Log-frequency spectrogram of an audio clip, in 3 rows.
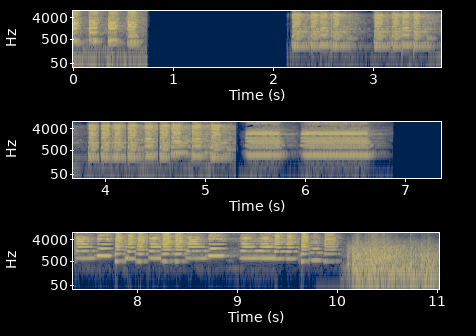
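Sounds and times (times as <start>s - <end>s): cartoon horn steady note: 2.2s - 10.1s
musical horn tune: 2.2s - 10.1s
rain and thunder rush: 10.1s - 11.0s.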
